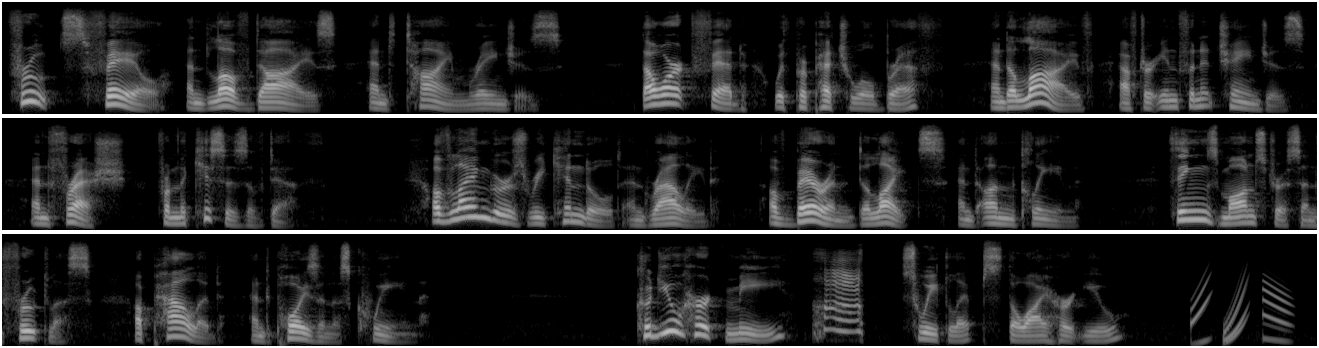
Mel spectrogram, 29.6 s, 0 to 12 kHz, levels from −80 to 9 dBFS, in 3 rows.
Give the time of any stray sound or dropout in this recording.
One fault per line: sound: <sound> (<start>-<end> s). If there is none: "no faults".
sound: breath (25.8-26.2 s)
sound: chirp (28.6-29.4 s)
